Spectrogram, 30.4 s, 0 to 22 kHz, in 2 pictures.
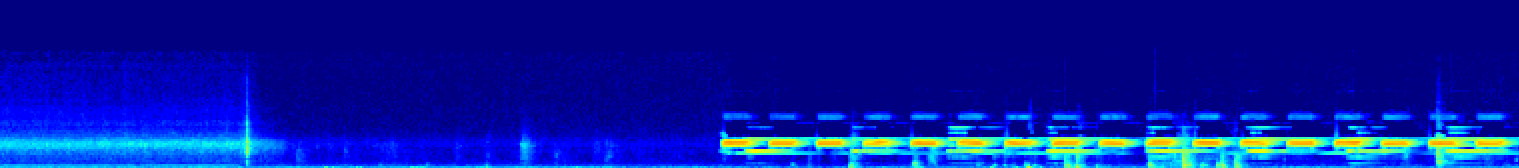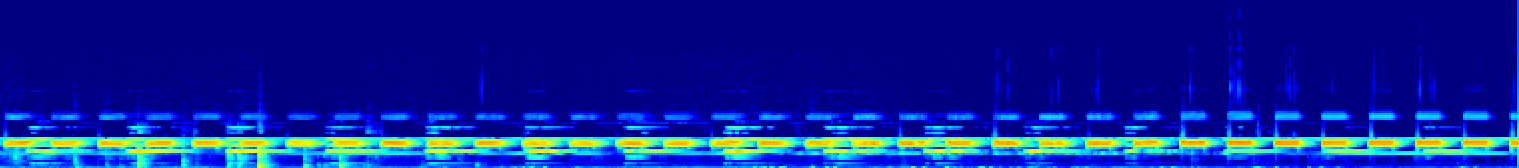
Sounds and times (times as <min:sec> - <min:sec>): Fire alarm: 0:07.2 - 0:30.3
Smoke detector, smoke alarm: 0:07.2 - 0:30.3.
